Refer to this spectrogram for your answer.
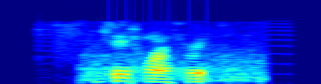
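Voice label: Police District Dispatch; wake; p25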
